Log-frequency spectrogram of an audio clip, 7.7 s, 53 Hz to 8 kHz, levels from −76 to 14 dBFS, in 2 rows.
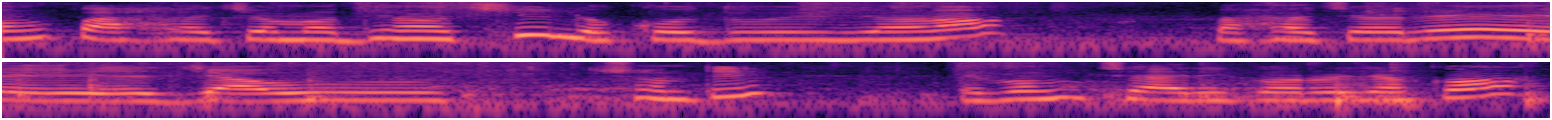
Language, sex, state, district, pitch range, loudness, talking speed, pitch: Odia, female, Odisha, Khordha, 265-305 Hz, -15 LUFS, 85 wpm, 275 Hz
